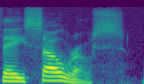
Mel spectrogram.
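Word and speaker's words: thesauros (θησαυρός): And it's interesting, we're going to come back to this in a little while, but the Greek word for treasure is pronounced thesauros.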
